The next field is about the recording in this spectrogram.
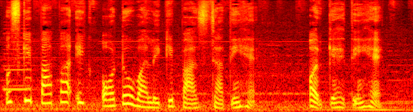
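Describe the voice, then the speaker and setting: A woman narrates an animated spooky tale as a scripted storyteller. Her pitch moves in a lively way over faint background music. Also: measured pace.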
